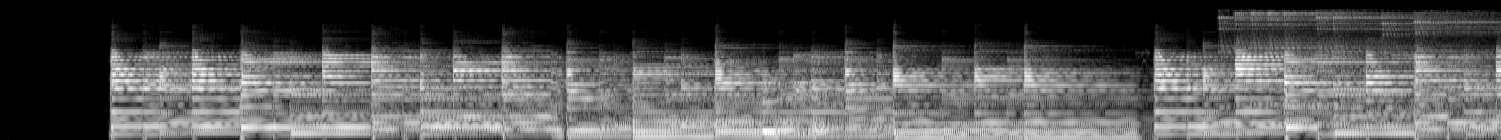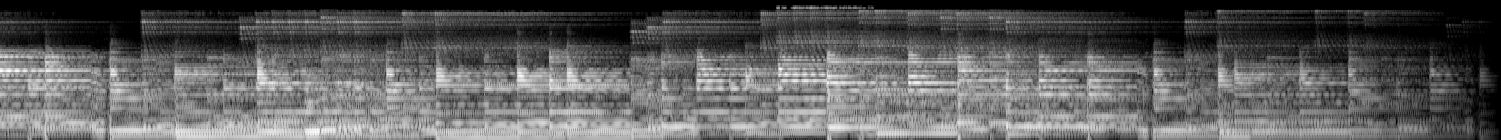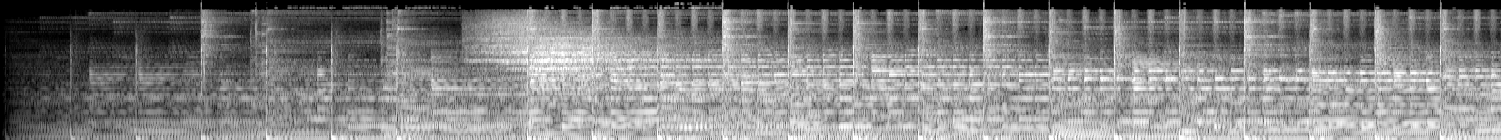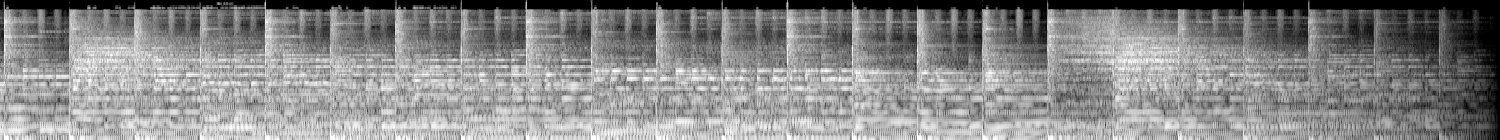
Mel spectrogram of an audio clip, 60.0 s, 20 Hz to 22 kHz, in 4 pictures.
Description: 원키에서(-1)내린 멜로디 포함된 MR입니다.(미리듣기 확인)
Ab
앞부분30초, 뒷부분30초씩 편집해서 올려 드리고 있습니다.
중간에 음이 끈어지고 다시 나오는 이유는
